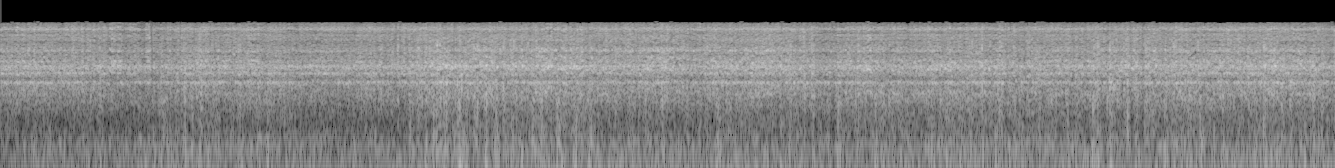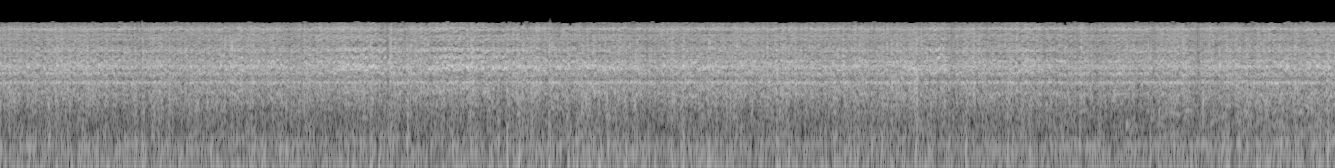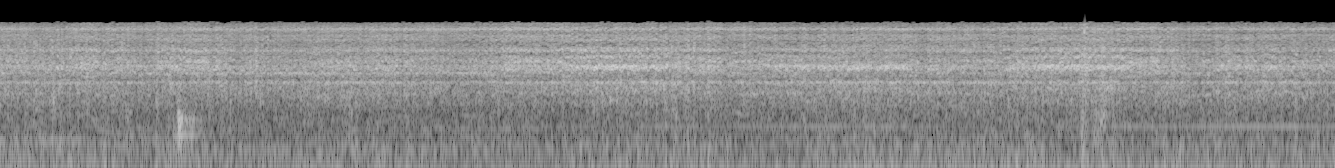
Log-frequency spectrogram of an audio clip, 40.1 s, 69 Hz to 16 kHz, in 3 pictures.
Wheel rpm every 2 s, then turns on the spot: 200, 200, 190, 200, 190, 190, 200, 190, 200, 200, 200, 200, 200, 200, 200, 200, 200, 200, 200, 200.
none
